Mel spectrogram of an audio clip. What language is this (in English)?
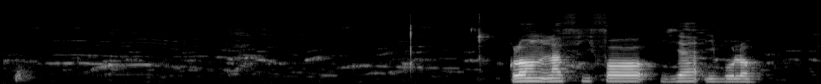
Baoulé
